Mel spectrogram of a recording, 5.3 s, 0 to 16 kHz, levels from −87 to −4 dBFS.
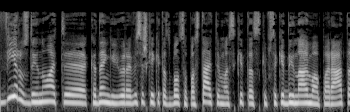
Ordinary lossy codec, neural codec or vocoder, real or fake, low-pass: MP3, 48 kbps; none; real; 14.4 kHz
